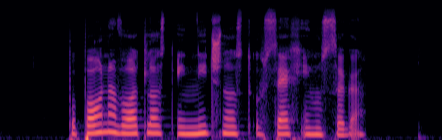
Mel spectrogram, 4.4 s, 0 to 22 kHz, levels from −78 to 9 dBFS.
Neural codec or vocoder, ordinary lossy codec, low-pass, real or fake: none; none; 19.8 kHz; real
